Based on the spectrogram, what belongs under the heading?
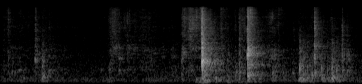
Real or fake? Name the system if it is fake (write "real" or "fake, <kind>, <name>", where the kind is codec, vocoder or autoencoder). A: real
